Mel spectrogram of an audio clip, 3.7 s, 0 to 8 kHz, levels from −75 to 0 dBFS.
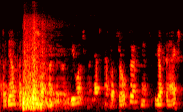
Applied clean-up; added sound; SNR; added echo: classical method WPE with log-MMSE.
